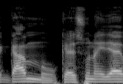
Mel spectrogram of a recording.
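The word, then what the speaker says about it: Gunnm: ha sido después el título original era game se pronuncia gum que es una idea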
